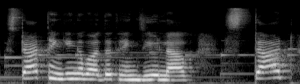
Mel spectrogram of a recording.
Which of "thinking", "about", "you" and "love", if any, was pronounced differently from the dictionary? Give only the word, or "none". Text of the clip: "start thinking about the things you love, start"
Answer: thinking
